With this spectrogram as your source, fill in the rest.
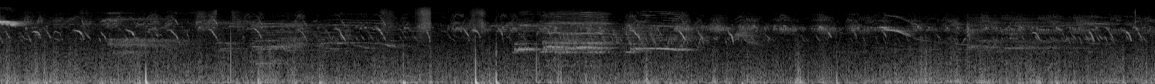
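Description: Chicks peep constantly in high, quick chirps.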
